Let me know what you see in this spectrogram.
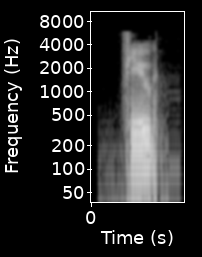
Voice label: "fugue", English; nouns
